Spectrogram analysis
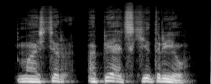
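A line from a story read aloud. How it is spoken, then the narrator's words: Hoarse rasp. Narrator (Russian): прохрипел Беляев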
